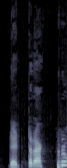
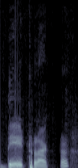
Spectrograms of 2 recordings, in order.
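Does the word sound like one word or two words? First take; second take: one word; two words. First: It sounds like one single joined word. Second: It sounds like two words, day and tractor. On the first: The speaker calls it right. "डेट्रैक्टर बोलते हैं" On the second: The speaker calls it wrong. "इसको ऐसे नहीं बोलते डे ट्रैक्टर"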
